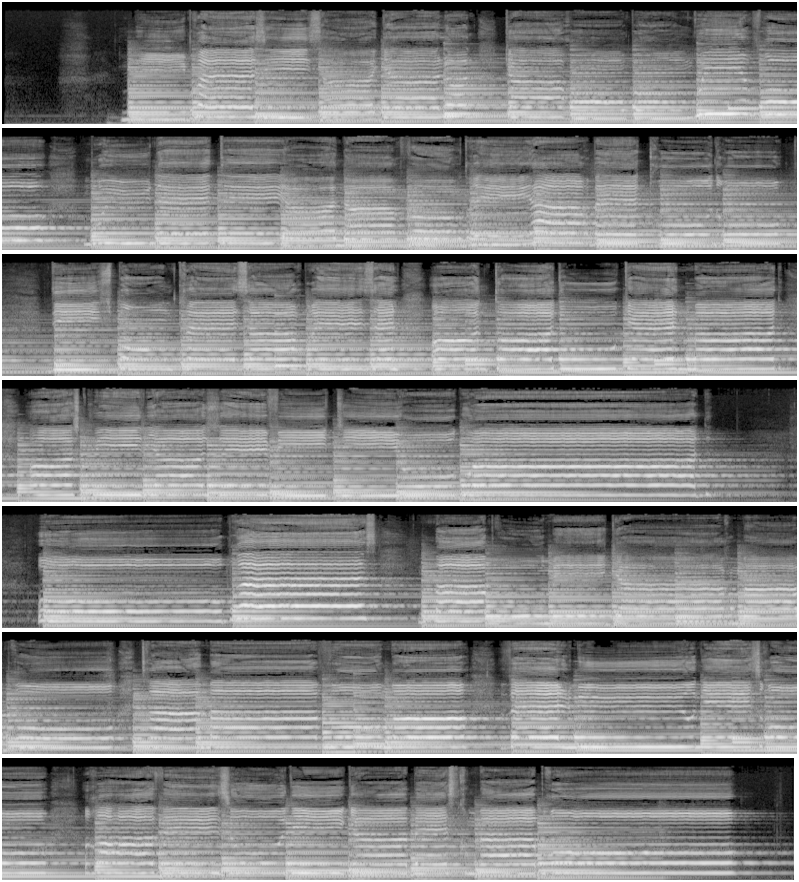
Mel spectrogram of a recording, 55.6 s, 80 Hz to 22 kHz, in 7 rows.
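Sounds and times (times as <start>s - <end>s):
alto voices singing: 1.2s - 55.6s.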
